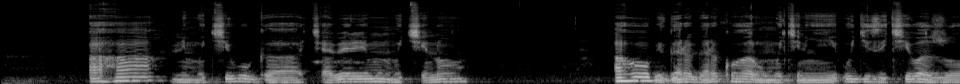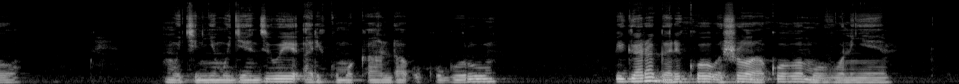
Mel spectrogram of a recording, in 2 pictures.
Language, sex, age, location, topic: Kinyarwanda, male, 25-35, Kigali, health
